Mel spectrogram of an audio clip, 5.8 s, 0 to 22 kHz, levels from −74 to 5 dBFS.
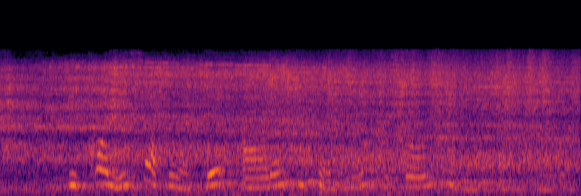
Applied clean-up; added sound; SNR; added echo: none; Fixed-wing aircraft, airplane; -4 dB; reverberation time 0.7 s.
